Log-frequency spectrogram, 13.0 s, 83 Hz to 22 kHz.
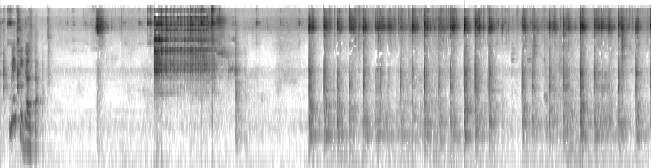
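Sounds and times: metal spoon scraping pan: 0:07.0 - 0:13.0.

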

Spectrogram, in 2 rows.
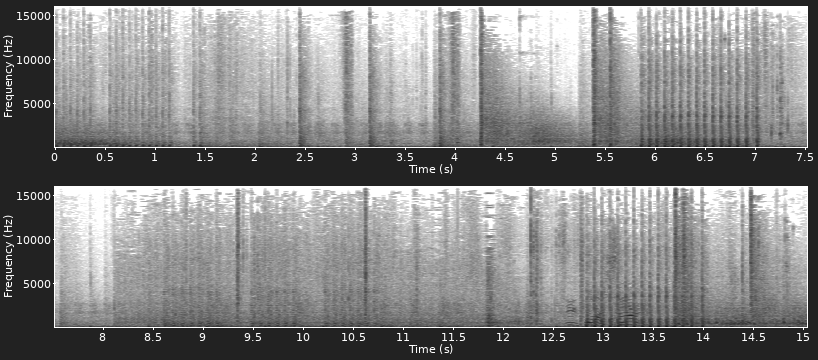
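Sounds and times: automatic gunfire: 0:05.4 - 0:07.1, 0:12.8 - 0:14.8.

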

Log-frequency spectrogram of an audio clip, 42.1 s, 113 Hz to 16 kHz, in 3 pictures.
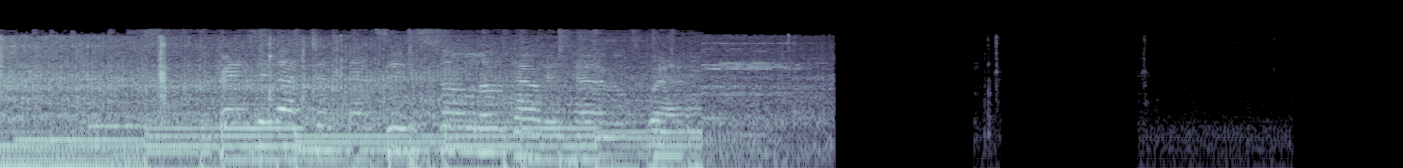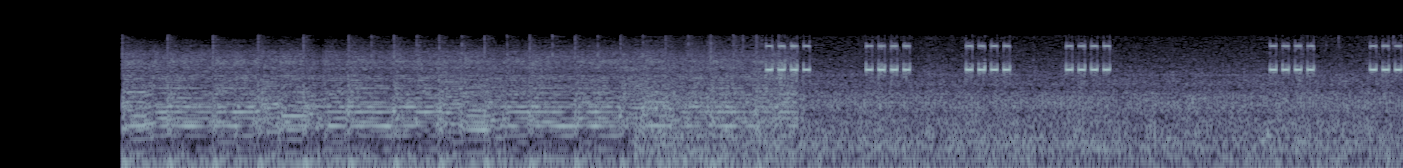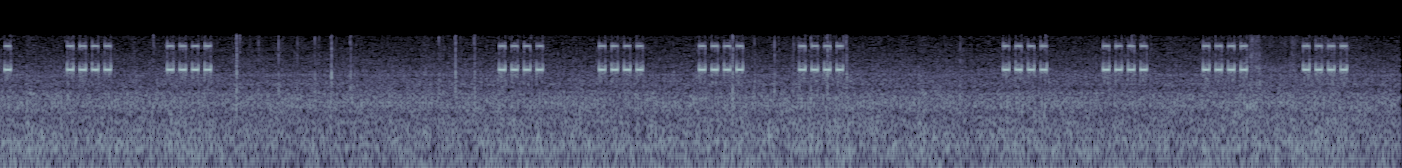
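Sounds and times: low hum: 0:00.0 - 0:08.1, 0:21.7 - 0:30.4, 0:32.8 - 0:41.8
electronic alarm beeping: 0:21.7 - 0:25.2, 0:26.8 - 0:28.2, 0:28.8 - 0:29.2, 0:29.8 - 0:30.3, 0:33.0 - 0:36.6, 0:38.1 - 0:41.6.

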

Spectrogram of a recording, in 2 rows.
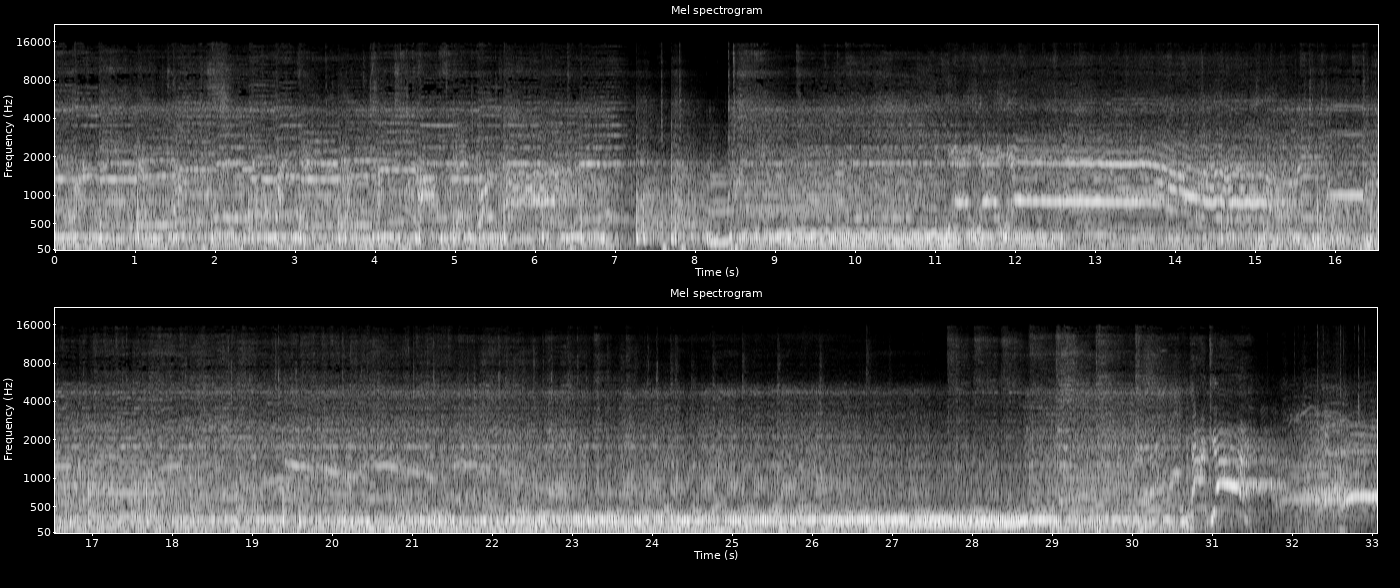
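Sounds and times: person singing: 0:00.0 - 0:07.2, 0:10.5 - 0:17.8
metal band playing loudly: 0:00.0 - 0:31.7.

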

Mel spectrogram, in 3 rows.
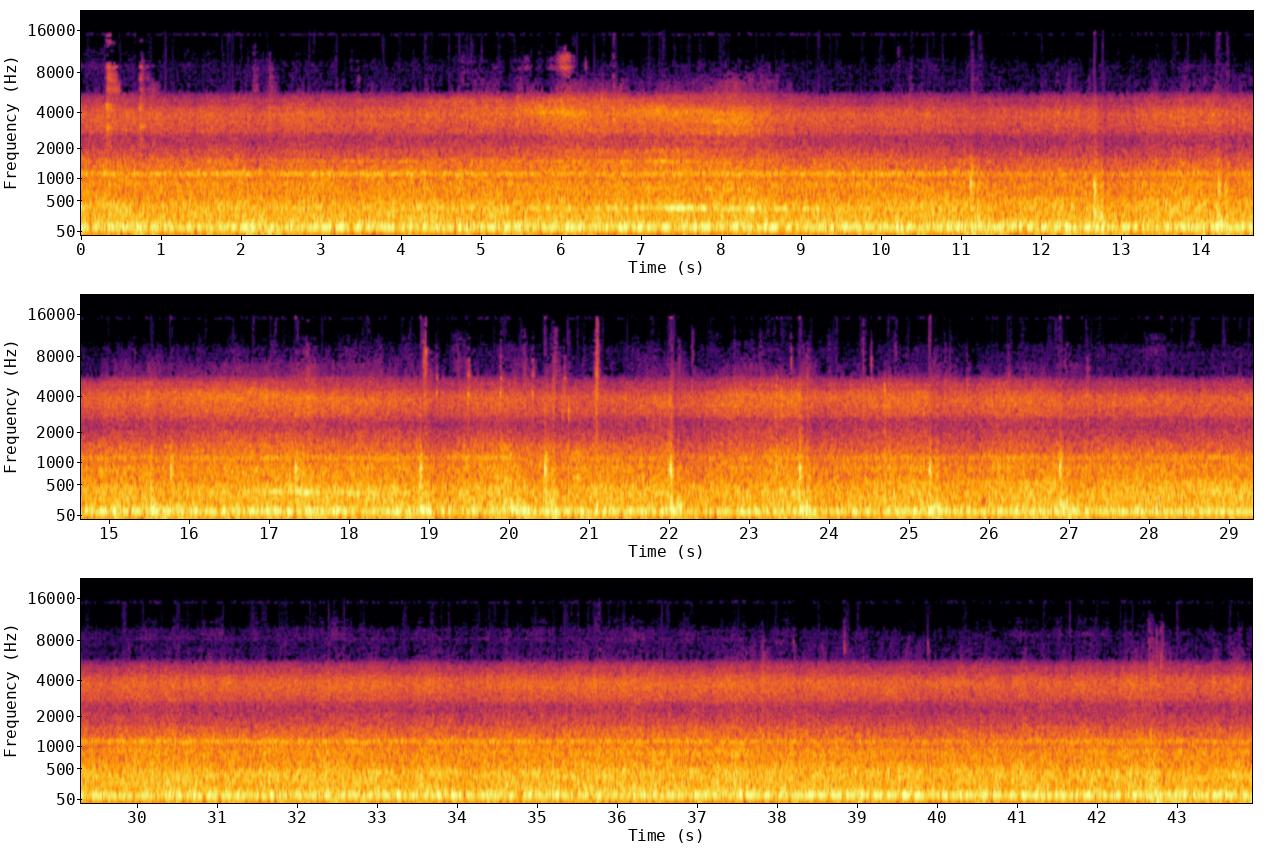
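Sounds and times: car engine and tyre rumble: 0:00.0 - 0:43.9.

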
